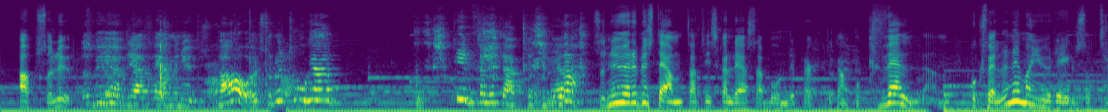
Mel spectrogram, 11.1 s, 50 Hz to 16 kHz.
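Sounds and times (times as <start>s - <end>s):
background music with held notes: 0.0s - 11.0s
cutlery and dishes clinking: 4.1s - 6.1s.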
